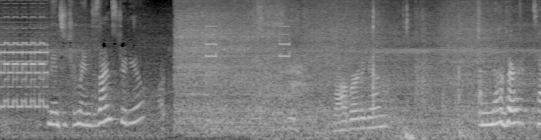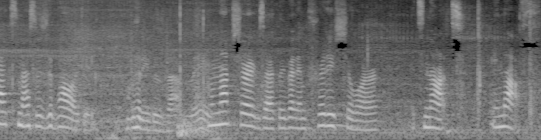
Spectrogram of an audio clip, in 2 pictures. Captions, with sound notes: Nancy Tremaine design studio. - [phone beeping] - Robert again? - Another text message apology. - How many does that make? I'm not sure exactly, but I'm pretty sure it's not enough.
